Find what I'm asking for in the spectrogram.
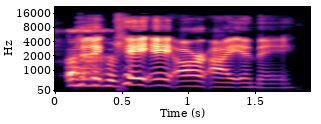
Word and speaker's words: Karima: K A R I M A. Karima? Is that what you would say? – Karima. Uh, Karima. Yeah, that sounds about right.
